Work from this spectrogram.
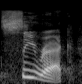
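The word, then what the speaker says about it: C-RAC: have a group that we colloquially call c-rec used to be called crack and people kind of looked at us real funny so we made sure to put the dash in there and we pronounce it Sirac the Council of regional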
